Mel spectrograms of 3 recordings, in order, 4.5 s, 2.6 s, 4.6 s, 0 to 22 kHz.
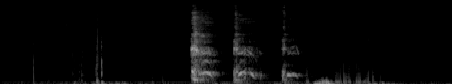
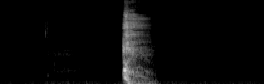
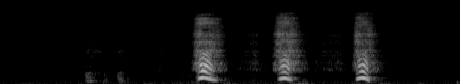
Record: {
  "three_cough_length": "4.5 s",
  "three_cough_amplitude": 5728,
  "three_cough_signal_mean_std_ratio": 0.38,
  "cough_length": "2.6 s",
  "cough_amplitude": 21529,
  "cough_signal_mean_std_ratio": 0.18,
  "exhalation_length": "4.6 s",
  "exhalation_amplitude": 6741,
  "exhalation_signal_mean_std_ratio": 0.3,
  "survey_phase": "beta (2021-08-13 to 2022-03-07)",
  "age": "45-64",
  "gender": "Female",
  "wearing_mask": "No",
  "symptom_cough_any": true,
  "symptom_runny_or_blocked_nose": true,
  "symptom_sore_throat": true,
  "symptom_fever_high_temperature": true,
  "symptom_change_to_sense_of_smell_or_taste": true,
  "symptom_onset": "6 days",
  "smoker_status": "Never smoked",
  "respiratory_condition_asthma": false,
  "respiratory_condition_other": false,
  "recruitment_source": "Test and Trace",
  "submission_delay": "1 day",
  "covid_test_result": "Positive",
  "covid_test_method": "RT-qPCR",
  "covid_ct_value": 19.5,
  "covid_ct_gene": "ORF1ab gene",
  "covid_ct_mean": 20.6,
  "covid_viral_load": "180000 copies/ml",
  "covid_viral_load_category": "Low viral load (10K-1M copies/ml)"
}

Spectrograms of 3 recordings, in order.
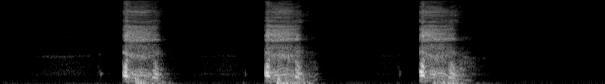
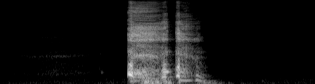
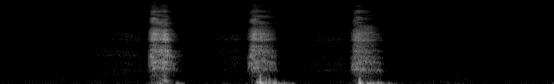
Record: {
  "three_cough_length": "6.1 s",
  "three_cough_amplitude": 32767,
  "three_cough_signal_mean_std_ratio": 0.31,
  "cough_length": "3.2 s",
  "cough_amplitude": 32767,
  "cough_signal_mean_std_ratio": 0.31,
  "exhalation_length": "5.5 s",
  "exhalation_amplitude": 9088,
  "exhalation_signal_mean_std_ratio": 0.31,
  "survey_phase": "beta (2021-08-13 to 2022-03-07)",
  "age": "18-44",
  "gender": "Female",
  "wearing_mask": "No",
  "symptom_cough_any": true,
  "symptom_headache": true,
  "symptom_onset": "7 days",
  "smoker_status": "Ex-smoker",
  "respiratory_condition_asthma": false,
  "respiratory_condition_other": false,
  "recruitment_source": "REACT",
  "submission_delay": "0 days",
  "covid_test_result": "Negative",
  "covid_test_method": "RT-qPCR"
}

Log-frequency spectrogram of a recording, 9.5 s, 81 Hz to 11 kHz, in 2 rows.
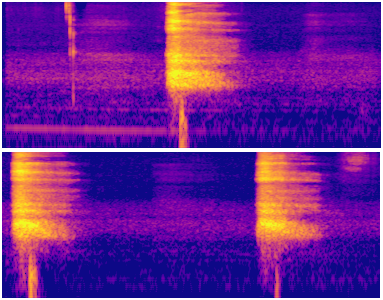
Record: {
  "exhalation_length": "9.5 s",
  "exhalation_amplitude": 23104,
  "exhalation_signal_mean_std_ratio": 0.33,
  "survey_phase": "beta (2021-08-13 to 2022-03-07)",
  "age": "45-64",
  "gender": "Female",
  "wearing_mask": "No",
  "symptom_cough_any": true,
  "symptom_runny_or_blocked_nose": true,
  "symptom_sore_throat": true,
  "symptom_fatigue": true,
  "symptom_headache": true,
  "symptom_change_to_sense_of_smell_or_taste": true,
  "symptom_onset": "4 days",
  "smoker_status": "Never smoked",
  "respiratory_condition_asthma": false,
  "respiratory_condition_other": false,
  "recruitment_source": "Test and Trace",
  "submission_delay": "2 days",
  "covid_test_result": "Positive",
  "covid_test_method": "RT-qPCR",
  "covid_ct_value": 22.2,
  "covid_ct_gene": "ORF1ab gene"
}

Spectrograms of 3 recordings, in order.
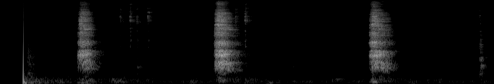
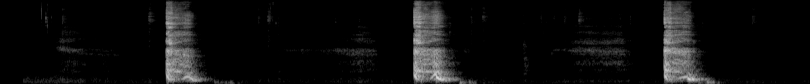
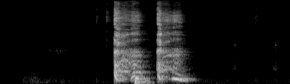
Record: {
  "exhalation_length": "4.9 s",
  "exhalation_amplitude": 11178,
  "exhalation_signal_mean_std_ratio": 0.28,
  "three_cough_length": "8.1 s",
  "three_cough_amplitude": 32767,
  "three_cough_signal_mean_std_ratio": 0.27,
  "cough_length": "2.9 s",
  "cough_amplitude": 32767,
  "cough_signal_mean_std_ratio": 0.36,
  "survey_phase": "beta (2021-08-13 to 2022-03-07)",
  "age": "18-44",
  "gender": "Female",
  "wearing_mask": "No",
  "symptom_none": true,
  "smoker_status": "Never smoked",
  "respiratory_condition_asthma": false,
  "respiratory_condition_other": false,
  "recruitment_source": "REACT",
  "submission_delay": "2 days",
  "covid_test_result": "Negative",
  "covid_test_method": "RT-qPCR",
  "influenza_a_test_result": "Negative",
  "influenza_b_test_result": "Negative"
}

